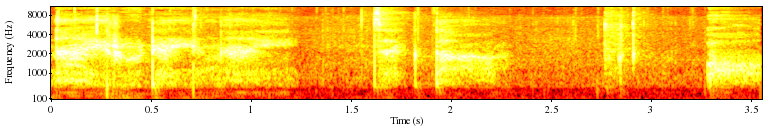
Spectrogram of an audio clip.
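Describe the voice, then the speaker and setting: Noticeable background noise fills the clip. A woman whispers through it. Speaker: ASMR creator. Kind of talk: bedtime story reading.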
